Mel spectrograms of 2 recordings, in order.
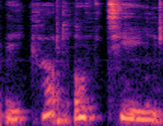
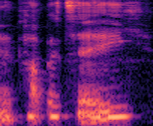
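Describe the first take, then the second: First: "A cup of tea" with a full, crisp "of", carefully enunciated; careful elocution. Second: A light cockney "A cup of tea" with "of" slurred to "a"; Eliza Doolittle cockney. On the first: Streamer quotes Eliza learning to speak properly, a touch of careful enunciation. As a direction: say "A cup of tea" like a pupil who just learnt proper diction. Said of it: "learning how to say it". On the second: Streamer quotes a chat sound bite, light cockney imitation. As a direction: lightly mimic an unschooled flower girl saying "A cup of tea". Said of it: "it's Eliza Doolittle saying".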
